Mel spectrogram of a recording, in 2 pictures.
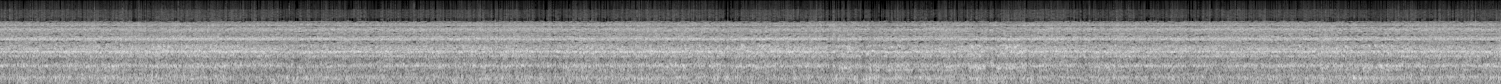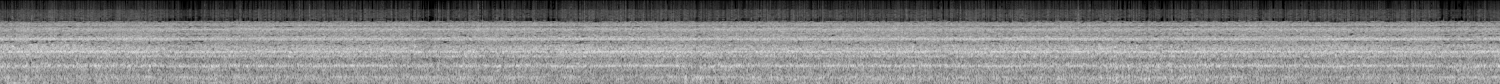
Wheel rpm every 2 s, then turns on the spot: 230, 230, 230, 230, 220, 230, 230, 230, 230, 230, 230, 230, 230, 230, 230.
none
